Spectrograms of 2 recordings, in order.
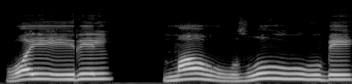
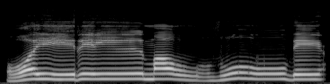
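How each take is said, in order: The two takes are said the same way.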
